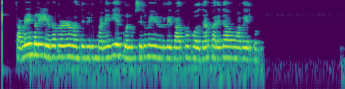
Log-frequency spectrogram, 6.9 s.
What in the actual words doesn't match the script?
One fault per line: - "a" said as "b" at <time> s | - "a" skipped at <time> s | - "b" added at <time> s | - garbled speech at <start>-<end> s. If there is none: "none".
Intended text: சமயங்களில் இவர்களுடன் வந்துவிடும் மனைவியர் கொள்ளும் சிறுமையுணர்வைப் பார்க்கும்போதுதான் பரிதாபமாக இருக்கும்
none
